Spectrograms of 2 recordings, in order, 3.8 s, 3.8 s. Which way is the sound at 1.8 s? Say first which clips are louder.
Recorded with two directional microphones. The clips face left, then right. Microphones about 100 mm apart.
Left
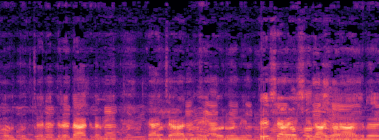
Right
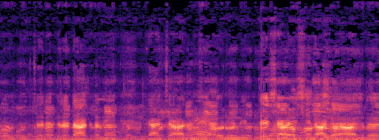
Left 2 dB; 25° right (ahead or behind).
